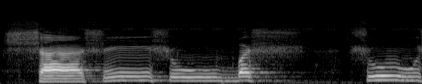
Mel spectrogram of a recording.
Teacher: Dan dia memiliki satu sifat yang lain yaitu tafasyi. Terkumpulnya nafas di dalam mulut.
